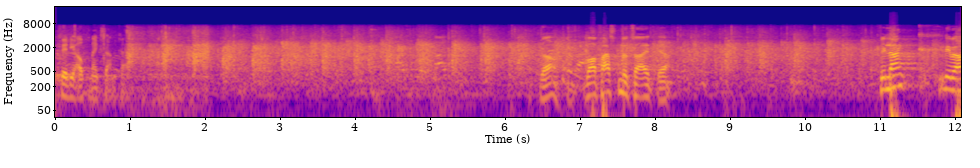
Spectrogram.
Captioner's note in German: Beifall bei der CDU und dem BÜNDNIS 90/DIE GRÜNEN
